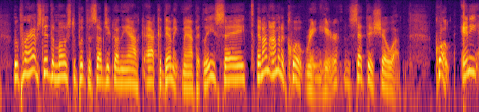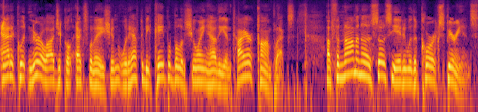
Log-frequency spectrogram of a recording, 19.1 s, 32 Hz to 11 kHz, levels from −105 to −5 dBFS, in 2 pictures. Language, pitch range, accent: English, 135-195 Hz, American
